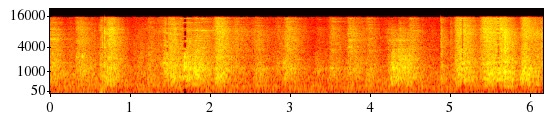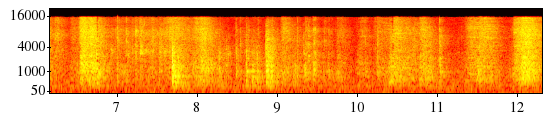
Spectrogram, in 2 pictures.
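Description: A 3D-printed light bulb changer on a long pole being handled and raised to a ceiling socket with a bulb in its jaws: a run of irregular rubs, scrapes and light knocks of plastic and pole.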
